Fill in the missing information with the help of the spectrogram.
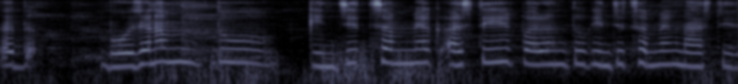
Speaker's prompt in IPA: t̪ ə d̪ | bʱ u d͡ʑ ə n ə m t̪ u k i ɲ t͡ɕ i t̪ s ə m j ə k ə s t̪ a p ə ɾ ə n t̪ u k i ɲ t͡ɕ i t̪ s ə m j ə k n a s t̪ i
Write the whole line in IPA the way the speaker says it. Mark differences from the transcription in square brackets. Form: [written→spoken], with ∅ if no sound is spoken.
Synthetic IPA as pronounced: t̪ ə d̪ | bʱ [u→o] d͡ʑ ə n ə m t̪ u k i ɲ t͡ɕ i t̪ s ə m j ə k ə s t̪ [a→i] p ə ɾ ə n t̪ u k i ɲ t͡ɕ i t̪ s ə m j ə k n a s t̪ i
